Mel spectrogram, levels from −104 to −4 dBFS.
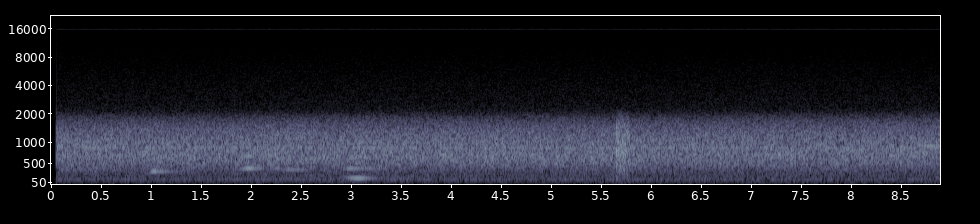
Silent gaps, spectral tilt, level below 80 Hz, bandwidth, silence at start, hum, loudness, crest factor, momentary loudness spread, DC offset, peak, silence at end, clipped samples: none; -6.5 dB/octave; -88 dBFS; 16 kHz; 0.05 s; none; -52 LUFS; 18 dB; 2 LU; under 0.1%; -34 dBFS; 0 s; under 0.1%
